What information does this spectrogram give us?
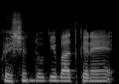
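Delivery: normal talking voice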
